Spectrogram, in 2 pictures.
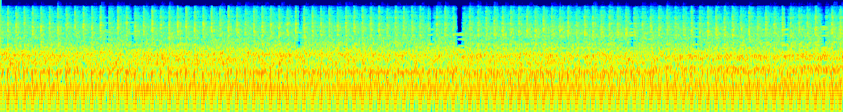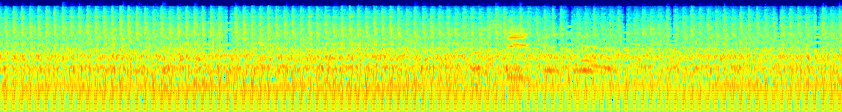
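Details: Craftsman self-propelled mower engine, started with choke on after auto-choke lubricated and control cable replaced: steady run with slight rise and fall in speed; surging, carb cleaning planned next.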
